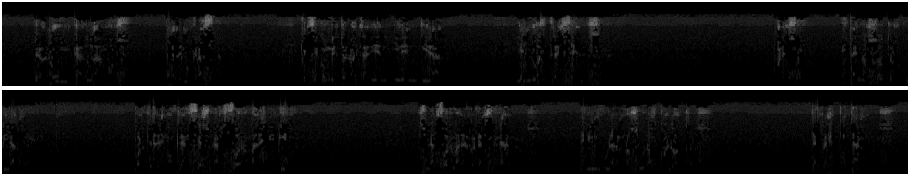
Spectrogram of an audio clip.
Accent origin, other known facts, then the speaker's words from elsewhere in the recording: Argentina; Estos somos los argentinos.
